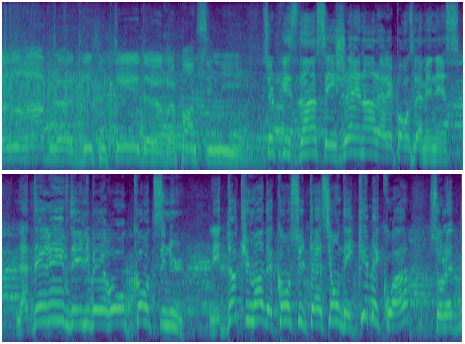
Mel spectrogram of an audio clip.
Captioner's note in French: voix de l'interprète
